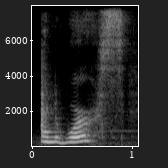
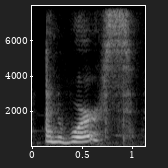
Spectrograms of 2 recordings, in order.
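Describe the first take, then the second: No difference in how they are said.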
